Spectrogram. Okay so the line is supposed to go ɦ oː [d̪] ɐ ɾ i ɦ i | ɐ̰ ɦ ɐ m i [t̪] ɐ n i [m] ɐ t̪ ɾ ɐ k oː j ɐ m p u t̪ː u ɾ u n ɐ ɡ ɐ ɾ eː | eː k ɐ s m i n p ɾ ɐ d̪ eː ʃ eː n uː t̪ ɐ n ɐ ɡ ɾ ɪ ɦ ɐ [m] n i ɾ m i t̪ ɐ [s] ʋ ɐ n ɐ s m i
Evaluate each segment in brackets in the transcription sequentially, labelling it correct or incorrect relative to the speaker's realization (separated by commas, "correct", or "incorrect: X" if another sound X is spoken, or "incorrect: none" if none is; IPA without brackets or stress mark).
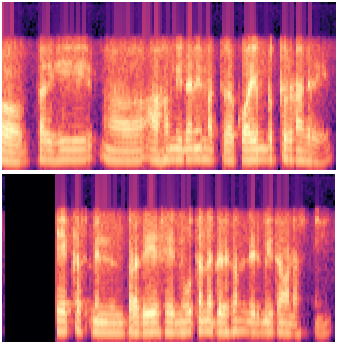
incorrect: t̪, incorrect: d̪, correct, correct, incorrect: none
